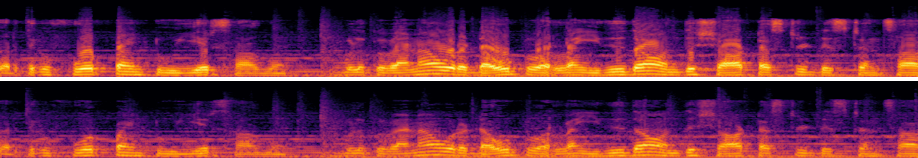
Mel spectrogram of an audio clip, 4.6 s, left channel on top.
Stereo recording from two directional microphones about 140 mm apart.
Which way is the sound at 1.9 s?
15° left (ahead or behind).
